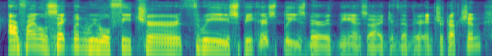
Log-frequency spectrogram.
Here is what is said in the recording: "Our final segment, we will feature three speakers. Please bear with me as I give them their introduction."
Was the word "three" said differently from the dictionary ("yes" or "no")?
no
